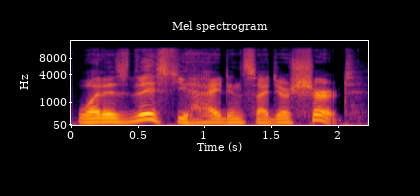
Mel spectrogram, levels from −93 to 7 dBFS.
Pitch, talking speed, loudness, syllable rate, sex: 125 Hz, 215 wpm, -17 LUFS, 4.9 syllables/s, male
